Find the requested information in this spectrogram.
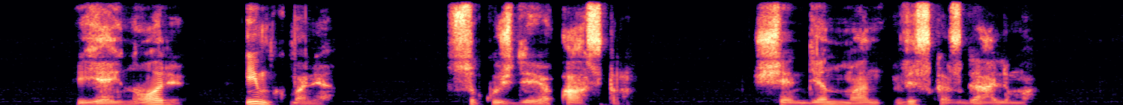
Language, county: Lithuanian, Kaunas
